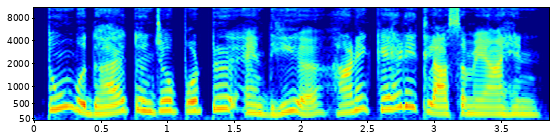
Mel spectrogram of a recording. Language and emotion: Sindhi, neutral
